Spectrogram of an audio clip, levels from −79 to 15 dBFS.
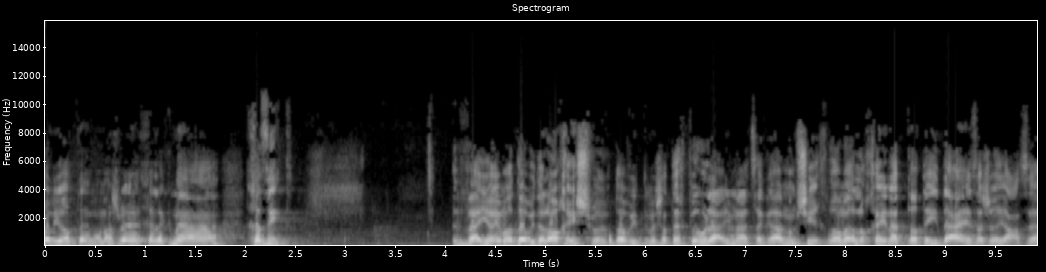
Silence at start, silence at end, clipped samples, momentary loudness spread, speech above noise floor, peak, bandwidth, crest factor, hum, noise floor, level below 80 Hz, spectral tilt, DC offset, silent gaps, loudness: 0 s; 0 s; 0.1%; 6 LU; 31 dB; 0 dBFS; 11 kHz; 12 dB; none; -42 dBFS; -44 dBFS; -5 dB/octave; under 0.1%; none; -11 LUFS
